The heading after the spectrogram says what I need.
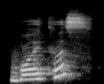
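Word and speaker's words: Boethius: We have a boyus. This is the pronunciation.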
